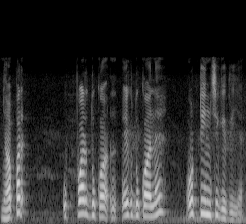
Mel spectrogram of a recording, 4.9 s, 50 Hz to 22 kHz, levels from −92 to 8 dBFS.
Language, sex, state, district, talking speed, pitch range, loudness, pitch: Hindi, male, Uttar Pradesh, Shamli, 145 wpm, 155-220 Hz, -18 LUFS, 195 Hz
